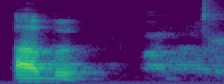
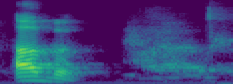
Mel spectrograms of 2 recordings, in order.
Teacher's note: قلقلہ کہتے ہیں آواز تھوڑی سی اچھلتی ہے، باؤنس کرتی ہے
